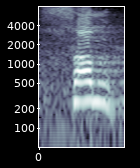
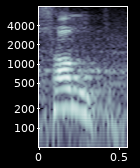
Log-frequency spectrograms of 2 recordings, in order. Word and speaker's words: سمت: اس کا درست تلفظ سمت ہے، سین پر زبر ہے، میم ساکن ہے، سمت۔ محبت عام ہے یہ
